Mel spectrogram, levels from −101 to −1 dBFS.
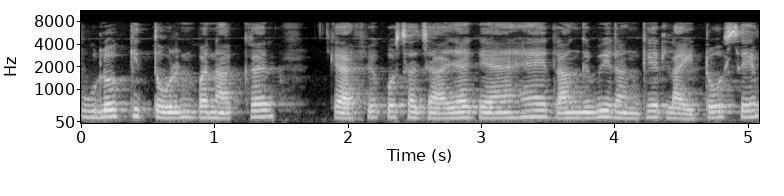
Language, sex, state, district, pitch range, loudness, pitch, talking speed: Hindi, female, Bihar, Purnia, 155-185 Hz, -18 LUFS, 170 Hz, 165 wpm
